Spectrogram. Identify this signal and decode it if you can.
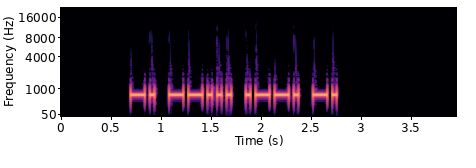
Morse code, heard as a keyed tone, about 25 wpm, 700 Hz. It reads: N7PN
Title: USA Call Signs - 4 Characters - 4x Character Spacing - 25wpm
